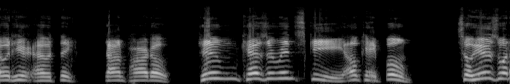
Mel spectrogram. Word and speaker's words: Kazurinsky: And I go, you're Tim Kazurinsky.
